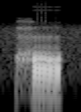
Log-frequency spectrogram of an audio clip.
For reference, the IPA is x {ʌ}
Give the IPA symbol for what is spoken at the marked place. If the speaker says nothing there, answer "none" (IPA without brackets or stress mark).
ɔ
